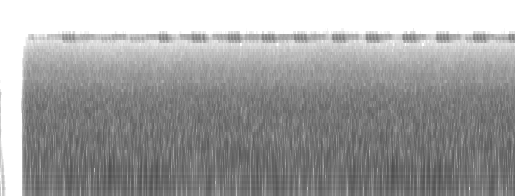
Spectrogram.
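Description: Insects chirping in a regular pulse, about two high chirps a second, over a steady low background hiss.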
